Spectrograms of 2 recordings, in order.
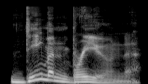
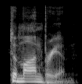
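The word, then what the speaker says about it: Demonbreun: It's spelled as if you would pronounce it Demon Briun. And that doesn't roll off the tongue very well, Demon Briun, but that's how it's spelled. Right. It's pronounced Demonbrion.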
